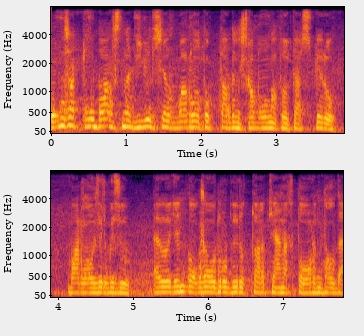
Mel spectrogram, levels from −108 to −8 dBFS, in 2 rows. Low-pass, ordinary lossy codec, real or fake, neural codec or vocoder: 7.2 kHz; none; fake; codec, 44.1 kHz, 3.4 kbps, Pupu-Codec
